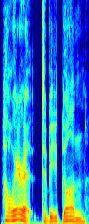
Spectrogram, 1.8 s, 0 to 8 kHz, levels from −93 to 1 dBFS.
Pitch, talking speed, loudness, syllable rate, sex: 135 Hz, 200 wpm, -19 LUFS, 3.8 syllables/s, male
